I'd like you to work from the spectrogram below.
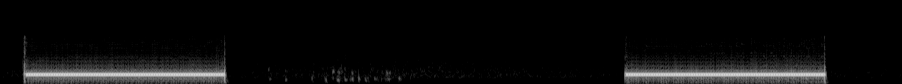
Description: Ringback tone (North America), 440 + 480 Hz.
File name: rg-1600-unknown- - - .4918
